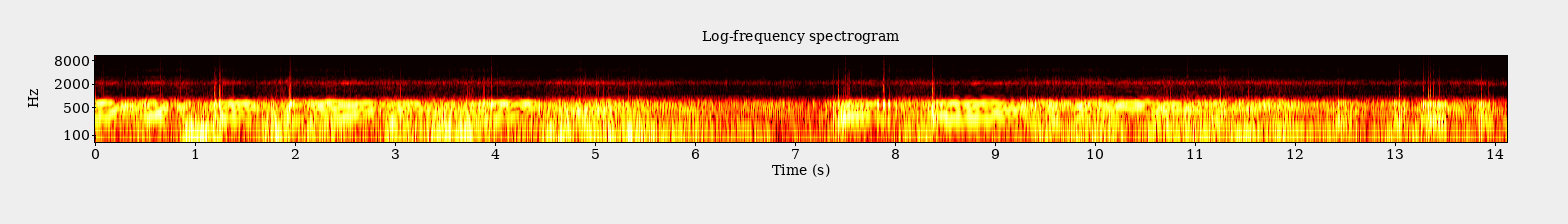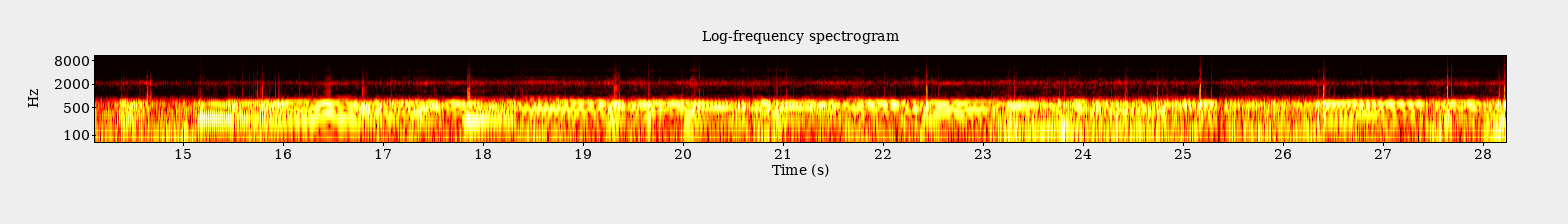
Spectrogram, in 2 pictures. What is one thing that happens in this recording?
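A dirt bike engine roars close by, revving up and down as gears change.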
